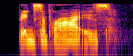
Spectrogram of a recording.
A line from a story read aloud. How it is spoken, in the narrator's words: someone mutters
